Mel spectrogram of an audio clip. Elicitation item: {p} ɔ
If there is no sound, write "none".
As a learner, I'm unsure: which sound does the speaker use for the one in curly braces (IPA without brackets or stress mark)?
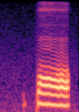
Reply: p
